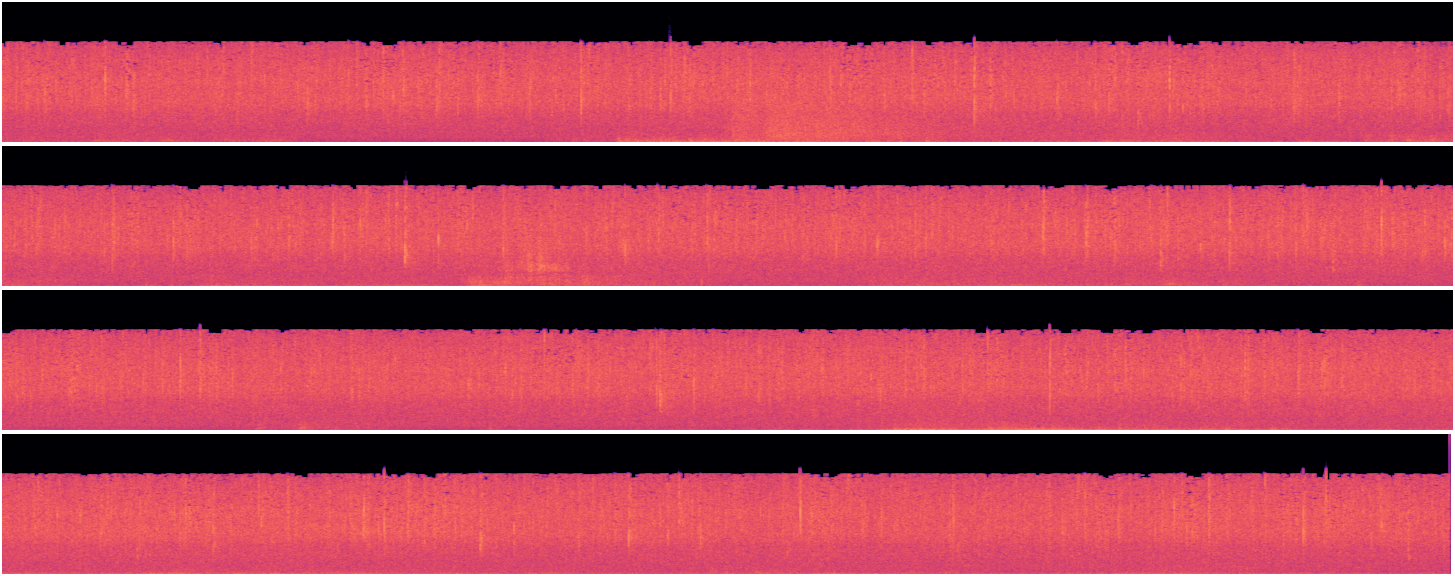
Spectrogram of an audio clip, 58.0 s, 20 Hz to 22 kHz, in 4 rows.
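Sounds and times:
steady rain: 0:00.0 - 0:58.0
thunder rumbling: 0:06.1 - 0:26.8.

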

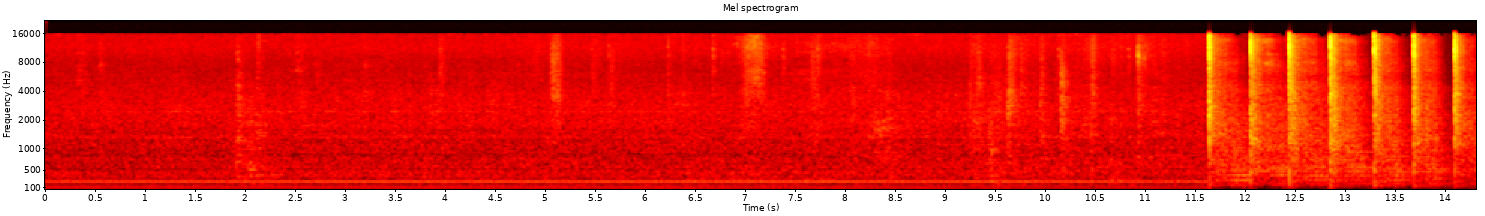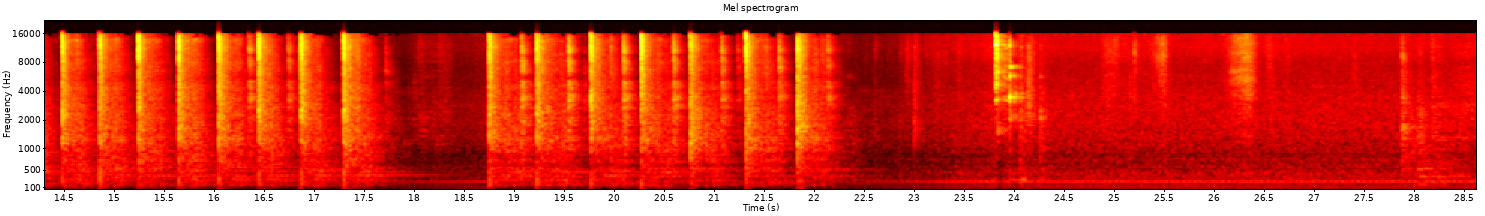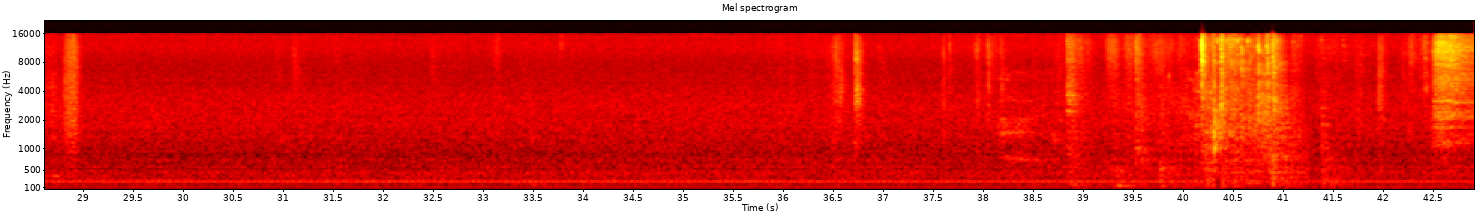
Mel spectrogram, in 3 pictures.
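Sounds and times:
hammer striking steel: 0:11.6 - 0:17.8, 0:18.8 - 0:22.3.

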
